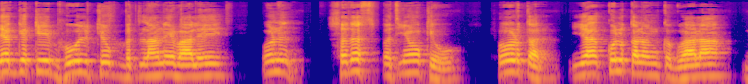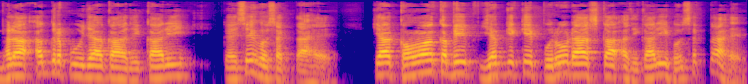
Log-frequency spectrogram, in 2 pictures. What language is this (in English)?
Hindi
